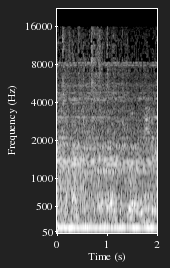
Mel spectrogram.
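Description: Steady low machine hum with a faint higher whine: an Emery Thompson batch freezer running with its refrigeration on during a freeze.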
